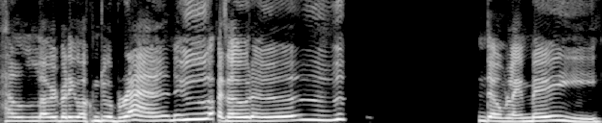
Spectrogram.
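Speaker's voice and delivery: slow, showy put-on auctioneer announcing voice. Opening the episode, answering as an auctioneer: put-on auctioneer accent. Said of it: "What is this accent you're doing?".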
